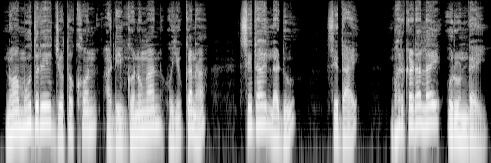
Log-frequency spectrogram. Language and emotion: Santali, neutral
